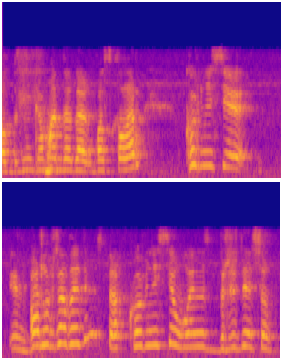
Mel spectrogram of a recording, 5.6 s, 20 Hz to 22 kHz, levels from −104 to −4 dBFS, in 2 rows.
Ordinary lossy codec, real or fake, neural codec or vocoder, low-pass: Opus, 64 kbps; fake; codec, 16 kHz, 8 kbps, FunCodec, trained on Chinese and English, 25 frames a second; 7.2 kHz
